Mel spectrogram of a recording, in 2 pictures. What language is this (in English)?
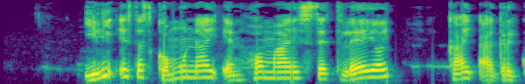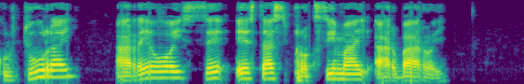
Esperanto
